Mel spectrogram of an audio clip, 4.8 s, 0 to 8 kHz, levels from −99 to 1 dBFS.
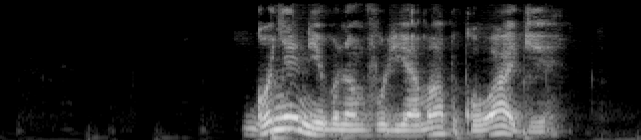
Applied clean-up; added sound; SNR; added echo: neural mask model DeepFilterNet 3.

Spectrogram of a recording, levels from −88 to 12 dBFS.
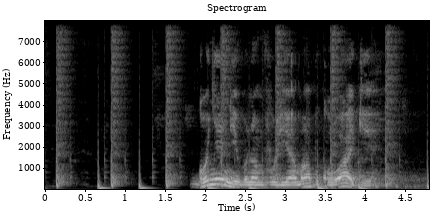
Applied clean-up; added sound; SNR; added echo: none; Drum kit; 12 dB; reverberation time 1.2 s.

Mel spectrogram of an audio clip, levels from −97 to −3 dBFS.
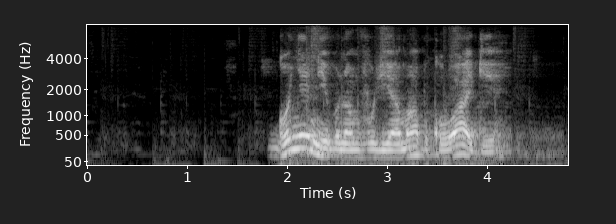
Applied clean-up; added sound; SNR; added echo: neural separator model SepFormer DNS4.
